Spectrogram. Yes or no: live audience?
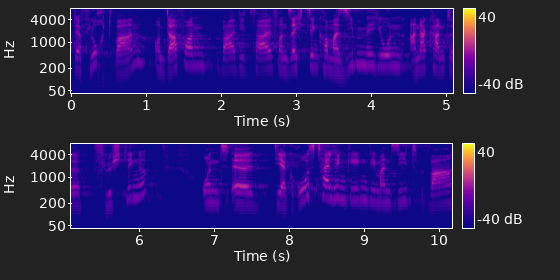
yes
